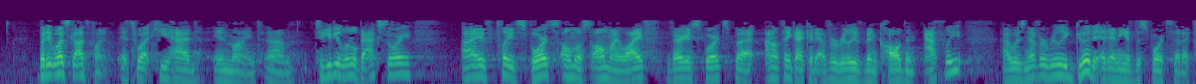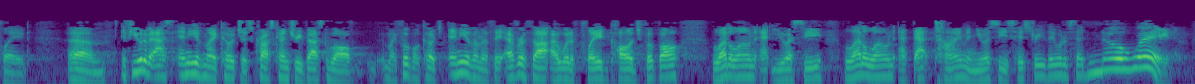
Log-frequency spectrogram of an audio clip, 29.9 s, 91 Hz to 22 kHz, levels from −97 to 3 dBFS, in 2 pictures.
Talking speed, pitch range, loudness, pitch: 195 wpm, 125-165 Hz, -32 LUFS, 145 Hz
